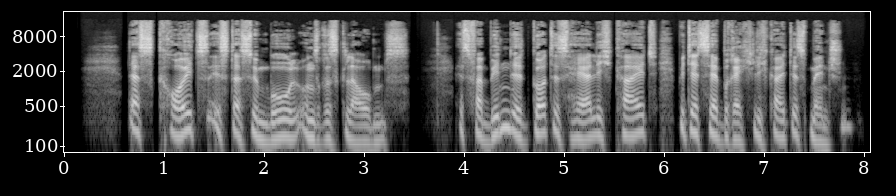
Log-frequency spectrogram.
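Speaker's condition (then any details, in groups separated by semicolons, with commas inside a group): No condition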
